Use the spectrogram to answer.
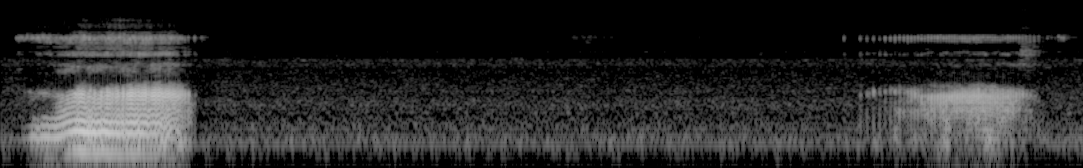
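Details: Two loud, rattling snores from a pug, a small flat-faced dog, separated by a long quiet pause; snoring.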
